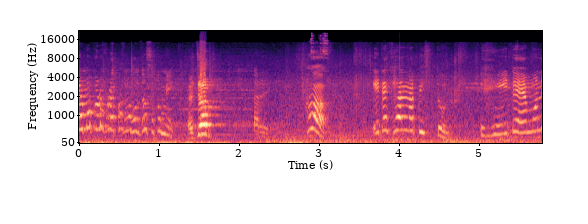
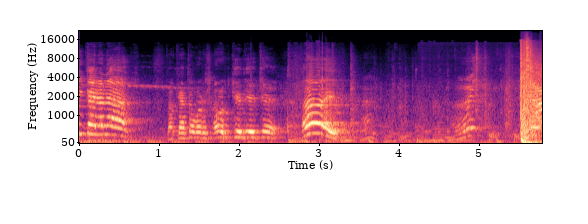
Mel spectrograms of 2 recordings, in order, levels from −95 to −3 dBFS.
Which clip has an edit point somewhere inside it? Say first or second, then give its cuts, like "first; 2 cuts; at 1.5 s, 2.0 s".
first; 1 cut; at 2.4 s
